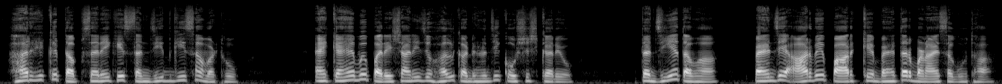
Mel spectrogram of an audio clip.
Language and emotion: Sindhi, neutral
